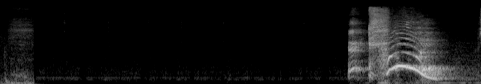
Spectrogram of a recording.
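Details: Girl gaming, announcing she needs to sneeze: a single sharp, high-pitched sneeze after a quiet pause, ending in a falling squeal-like vocal tail.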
